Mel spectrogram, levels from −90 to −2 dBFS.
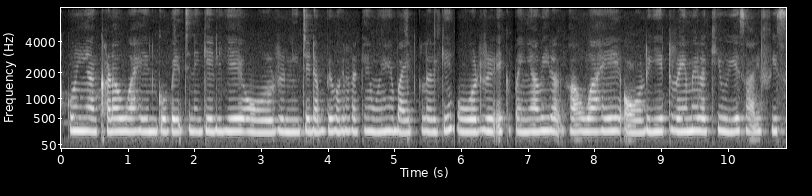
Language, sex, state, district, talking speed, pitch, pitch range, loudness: Hindi, female, Rajasthan, Churu, 200 wpm, 250 Hz, 245-255 Hz, -15 LUFS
